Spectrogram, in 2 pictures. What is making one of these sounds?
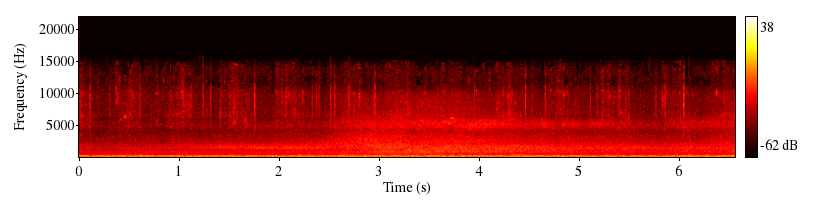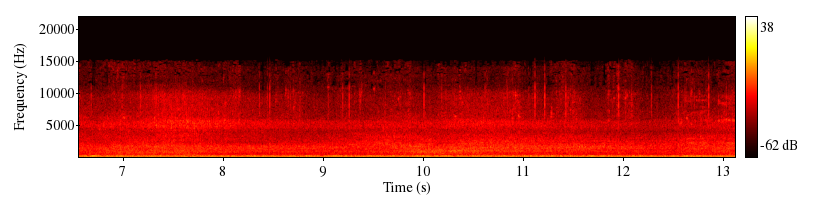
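Tyres roll on the road with a steady rumble.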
